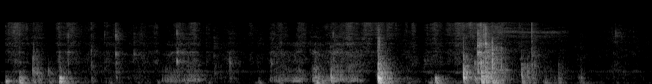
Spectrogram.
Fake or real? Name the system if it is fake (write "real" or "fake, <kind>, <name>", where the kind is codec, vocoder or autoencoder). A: real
